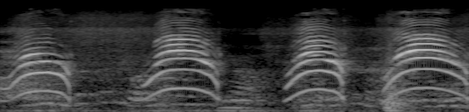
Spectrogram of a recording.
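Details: A tiny kitten abandoned by its mother and adopted at a rural house in Donghae, Gangwon, gives high, arching meows about one a second, crying because it is hungry.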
